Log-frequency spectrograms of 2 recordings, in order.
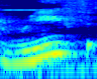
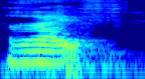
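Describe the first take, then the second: First: The vowel sounds like 'ee' in beef. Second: The vowel sounds like 'i' in life. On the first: This is how the speaker used to say it. The speaker calls it wrong. "I've been pronouncing it Reef" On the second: This is the German way of saying it. The speaker calls it right. "it's pronounced Reif because she is a German influencer"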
